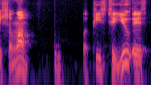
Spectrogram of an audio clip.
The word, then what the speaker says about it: Shalom: Shalom is pronounced, the sha is pronounced by itself. The lum is together. The la and the ma are connected. So it's lum. So it's sha, lum, and then ya.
